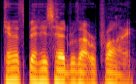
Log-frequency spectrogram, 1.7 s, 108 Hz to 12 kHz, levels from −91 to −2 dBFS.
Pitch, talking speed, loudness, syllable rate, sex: 110 Hz, 210 wpm, -16 LUFS, 5.4 syllables/s, male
